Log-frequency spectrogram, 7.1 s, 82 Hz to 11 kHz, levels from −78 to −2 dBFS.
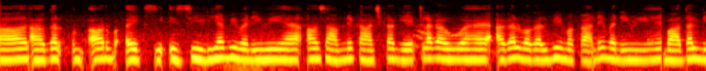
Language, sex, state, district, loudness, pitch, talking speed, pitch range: Hindi, male, Chhattisgarh, Bastar, -21 LUFS, 190 Hz, 235 wpm, 180-195 Hz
